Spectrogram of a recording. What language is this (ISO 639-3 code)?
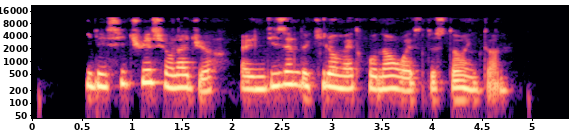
fra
